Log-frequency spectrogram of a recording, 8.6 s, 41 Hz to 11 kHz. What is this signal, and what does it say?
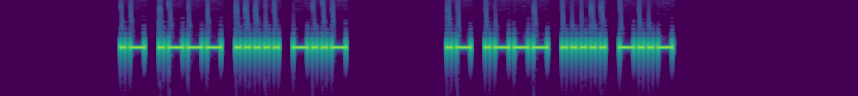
Morse code, heard as a keyed tone, about 25 wpm, 700 Hz. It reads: AJ5X AJ5X
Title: USA Call Signs - 4 Characters - Repeated 2x - 25wpm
